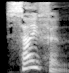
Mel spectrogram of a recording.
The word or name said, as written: siphon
